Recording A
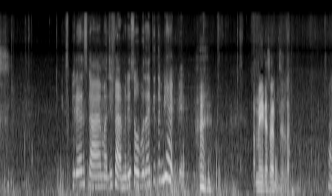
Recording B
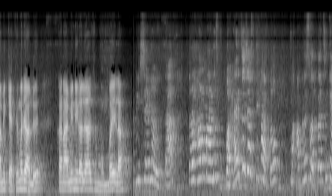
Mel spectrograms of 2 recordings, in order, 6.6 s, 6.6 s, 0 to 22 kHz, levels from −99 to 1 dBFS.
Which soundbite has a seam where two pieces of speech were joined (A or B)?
B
